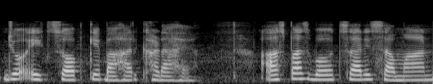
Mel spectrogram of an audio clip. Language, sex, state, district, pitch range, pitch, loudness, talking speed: Hindi, female, Rajasthan, Jaipur, 200-230 Hz, 220 Hz, -18 LUFS, 165 wpm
